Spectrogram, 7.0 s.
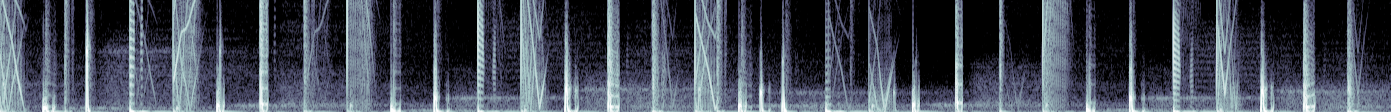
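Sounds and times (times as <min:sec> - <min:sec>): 
electronic percussion: 0:00.0 - 0:06.9.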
